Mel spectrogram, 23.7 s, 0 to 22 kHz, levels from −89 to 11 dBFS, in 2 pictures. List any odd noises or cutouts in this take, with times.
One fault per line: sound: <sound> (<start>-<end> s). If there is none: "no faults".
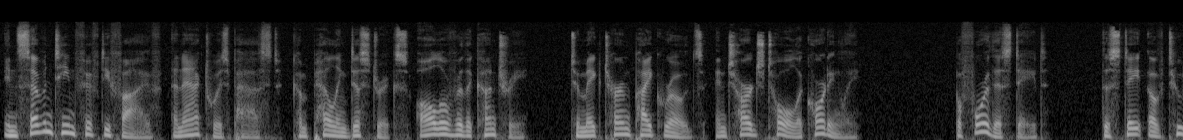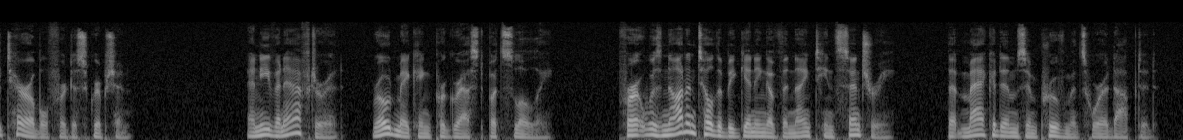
no faults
